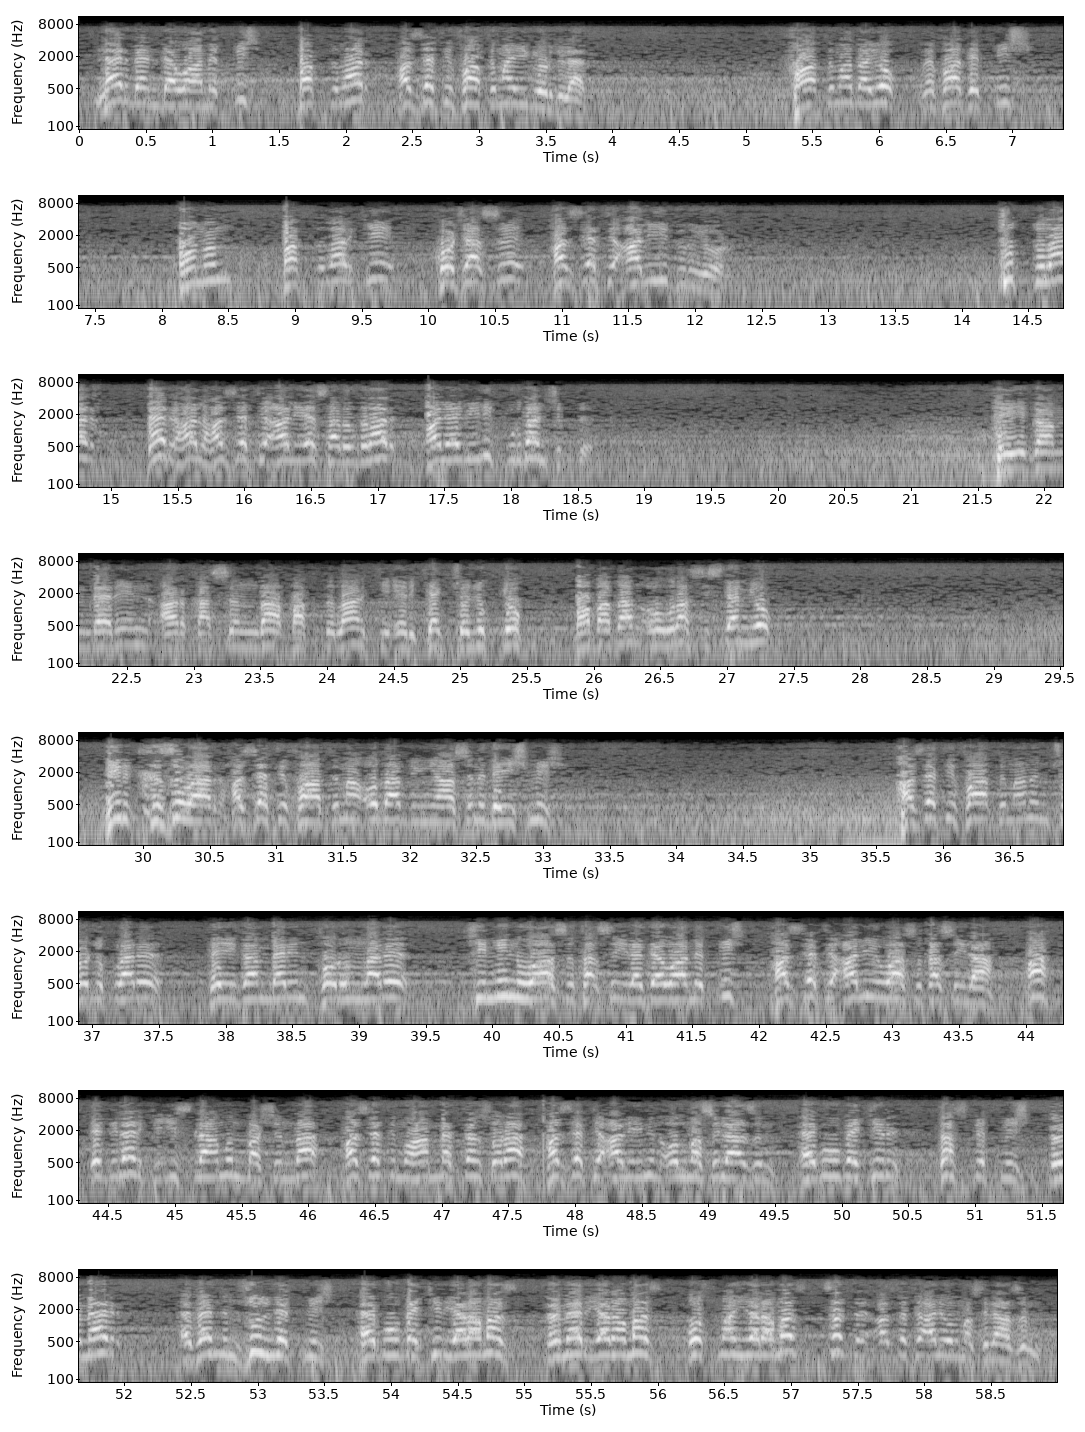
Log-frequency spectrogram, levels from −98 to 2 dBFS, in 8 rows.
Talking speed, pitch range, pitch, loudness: 90 wpm, 240-280 Hz, 260 Hz, -14 LUFS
